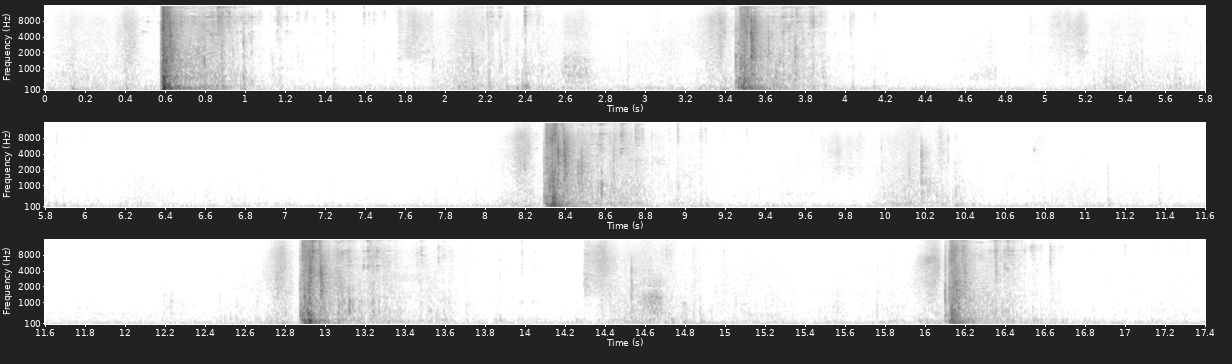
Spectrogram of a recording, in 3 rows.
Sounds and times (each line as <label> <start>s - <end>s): Dropping a backpack onto a chair 0.1s - 1.2s
Dropping a backpack onto a chair 3.3s - 4.0s
Dropping a backpack onto a chair 8.2s - 9.0s
Dropping a backpack onto a chair 12.8s - 13.6s
Dropping a backpack onto a chair 16.0s - 16.6s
